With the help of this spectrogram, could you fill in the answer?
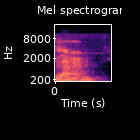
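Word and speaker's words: lame: it's called la me but it's pronounced alarm which is a cutting blade to cut bread and i would and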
